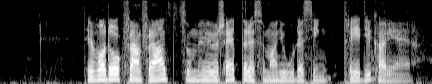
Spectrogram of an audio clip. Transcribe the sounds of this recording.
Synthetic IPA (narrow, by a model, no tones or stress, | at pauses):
d̪̥ɛvaɖɔkːfɾanfœɾalt̪sɔmøːvəʂɛt̪ːaɾəsɔmhanjuːɖəsɪnt̪ʰɾeːd̪jəkʰaɾɪæːɾ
